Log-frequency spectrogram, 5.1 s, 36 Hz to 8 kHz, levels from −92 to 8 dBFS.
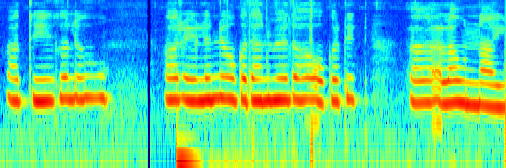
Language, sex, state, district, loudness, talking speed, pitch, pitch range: Telugu, female, Andhra Pradesh, Krishna, -11 LUFS, 70 wpm, 315 Hz, 305-325 Hz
